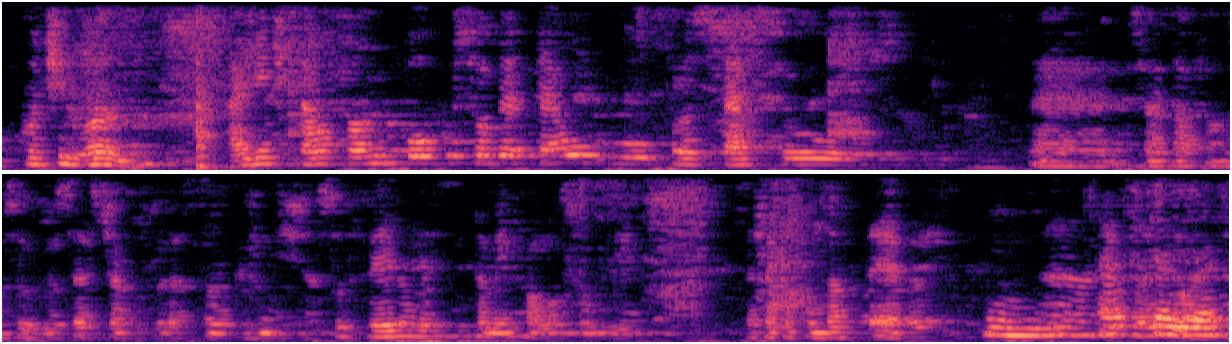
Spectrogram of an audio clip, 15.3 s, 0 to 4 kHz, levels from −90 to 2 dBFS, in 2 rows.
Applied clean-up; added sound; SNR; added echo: classical method WPE with log-MMSE.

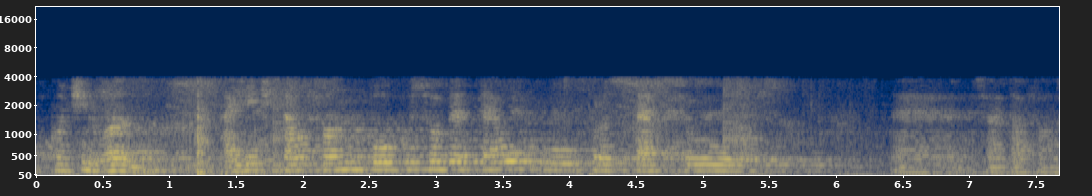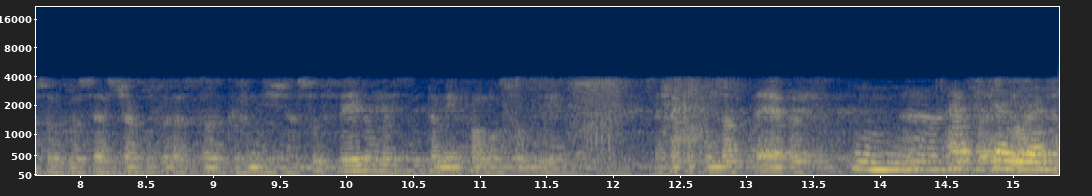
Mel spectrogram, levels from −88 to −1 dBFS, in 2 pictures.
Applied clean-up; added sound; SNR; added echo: none; Squeak; 17 dB; reverberation time 2.5 s.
